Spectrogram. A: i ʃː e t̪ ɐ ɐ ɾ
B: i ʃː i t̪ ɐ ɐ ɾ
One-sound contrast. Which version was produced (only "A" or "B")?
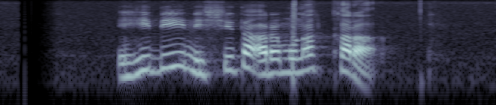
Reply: B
